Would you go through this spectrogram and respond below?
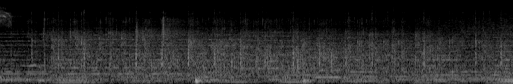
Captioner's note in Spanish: aplausos de la audiencia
